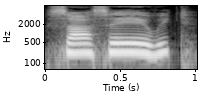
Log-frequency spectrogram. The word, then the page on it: sa'se'wit: Mi'gmaq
